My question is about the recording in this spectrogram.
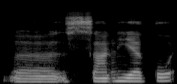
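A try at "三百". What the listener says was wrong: সান হিয়াকু না, সান হলে তখন সান বিয়াকু বলে।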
